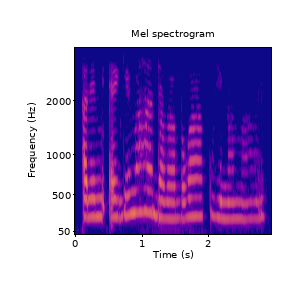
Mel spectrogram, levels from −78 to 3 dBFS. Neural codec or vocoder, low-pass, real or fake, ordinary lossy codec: codec, 32 kHz, 1.9 kbps, SNAC; 3.6 kHz; fake; none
